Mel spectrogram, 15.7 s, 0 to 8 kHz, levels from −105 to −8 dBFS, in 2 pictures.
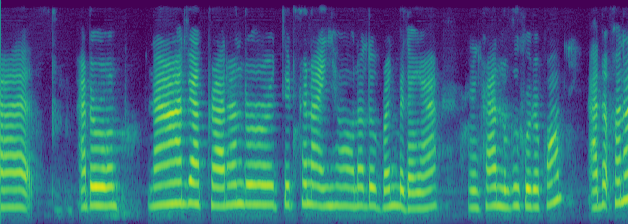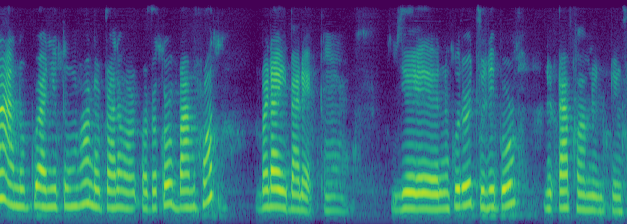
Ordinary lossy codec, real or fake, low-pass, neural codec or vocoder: none; fake; 7.2 kHz; autoencoder, 22.05 kHz, a latent of 192 numbers a frame, VITS, trained on one speaker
